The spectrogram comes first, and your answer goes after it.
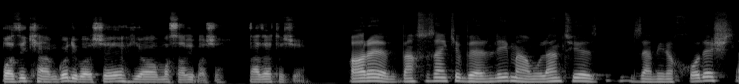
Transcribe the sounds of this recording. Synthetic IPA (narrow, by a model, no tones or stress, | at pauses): b̥ɒːzicʰæmɡoliːbɒːʃejɒːmosɒːviːbɒ̰ːʃe | næzæɾt̪ʰut͡ʃʰḭjḛ | ɒːɾe̞mæxsuːs̬æniŋcʰebe̞ɾnliːmæʔmuːlænt̪ʰuje̞zæmiːnexod̪e̞ʃ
